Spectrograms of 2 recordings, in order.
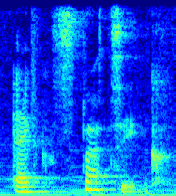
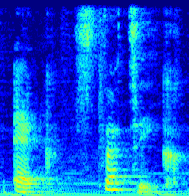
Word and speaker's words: ecstatic: as i said earlier where's the end in ic like ecstatic ec static the stress is on the syllable before the last syllable so you have ecstatic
